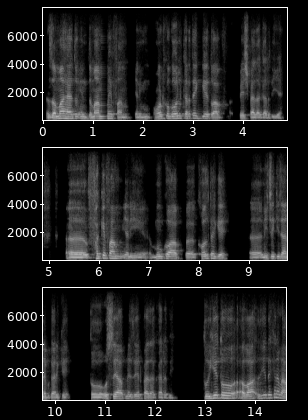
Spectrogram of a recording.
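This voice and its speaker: Male teacher, slightly high voice, patient explainer, muffled low-fidelity sound. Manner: explanatory, many hesitation sounds. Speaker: Quran recitation teacher. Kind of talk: recorded lecture.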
